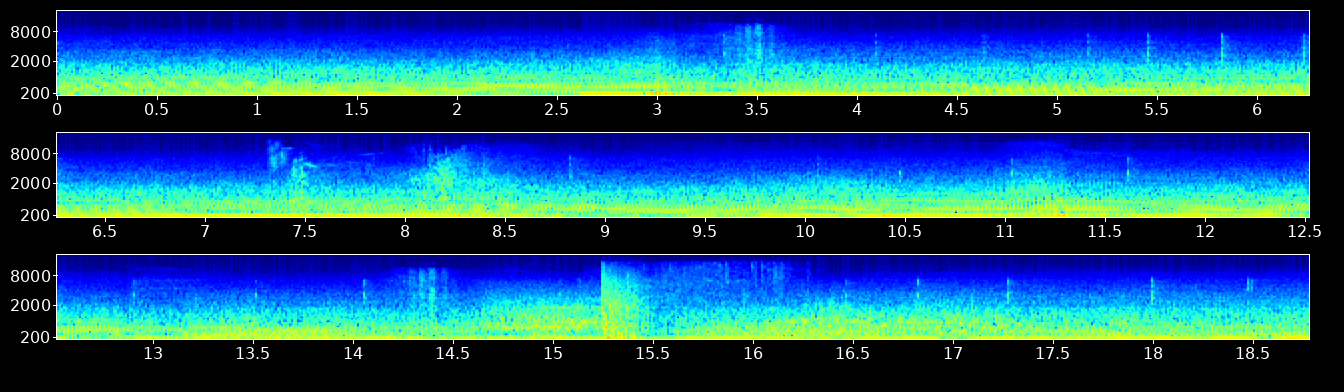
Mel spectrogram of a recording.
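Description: A racing car engine roars steadily at high speed, shifting gears now and then.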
